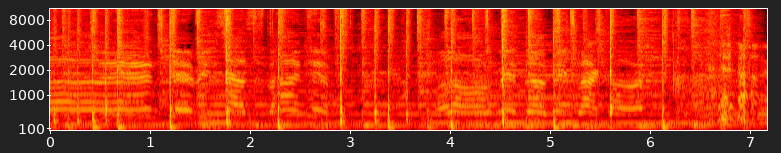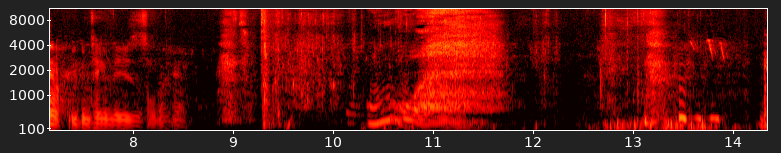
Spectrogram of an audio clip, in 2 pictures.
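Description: Two acoustic guitars strummed over a cajón beat, with several voices singing, stopping suddenly about seven seconds in. Near the end there is a short splash of water, with a voice.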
